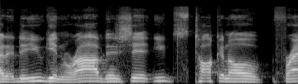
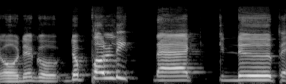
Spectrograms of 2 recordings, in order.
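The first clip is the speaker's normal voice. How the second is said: mock strange delivery of "police", higher pitched; 5 semitones higher than usual. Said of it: "Ain't nobody called twelve no police".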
